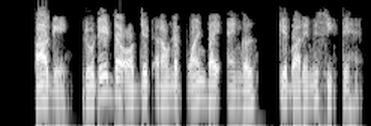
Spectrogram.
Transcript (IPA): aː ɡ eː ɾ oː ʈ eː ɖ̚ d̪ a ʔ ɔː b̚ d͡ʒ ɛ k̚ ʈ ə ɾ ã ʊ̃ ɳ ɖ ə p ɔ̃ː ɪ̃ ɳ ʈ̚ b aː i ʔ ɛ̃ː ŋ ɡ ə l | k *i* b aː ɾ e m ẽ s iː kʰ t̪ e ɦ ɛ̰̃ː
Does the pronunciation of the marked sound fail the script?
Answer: yes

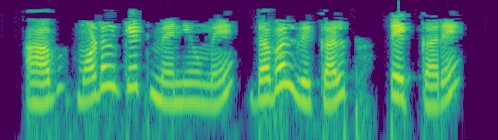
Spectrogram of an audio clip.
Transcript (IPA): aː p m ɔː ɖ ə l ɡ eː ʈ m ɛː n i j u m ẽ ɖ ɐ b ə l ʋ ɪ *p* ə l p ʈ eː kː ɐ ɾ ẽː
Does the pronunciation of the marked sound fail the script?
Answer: yes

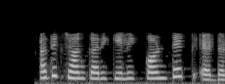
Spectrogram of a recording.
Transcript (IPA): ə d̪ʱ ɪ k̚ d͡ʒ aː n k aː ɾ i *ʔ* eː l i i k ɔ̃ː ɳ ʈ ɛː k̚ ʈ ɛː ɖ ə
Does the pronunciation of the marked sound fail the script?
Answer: yes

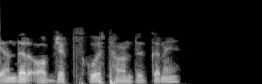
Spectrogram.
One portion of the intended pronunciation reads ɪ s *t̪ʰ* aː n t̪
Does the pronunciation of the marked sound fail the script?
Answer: no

